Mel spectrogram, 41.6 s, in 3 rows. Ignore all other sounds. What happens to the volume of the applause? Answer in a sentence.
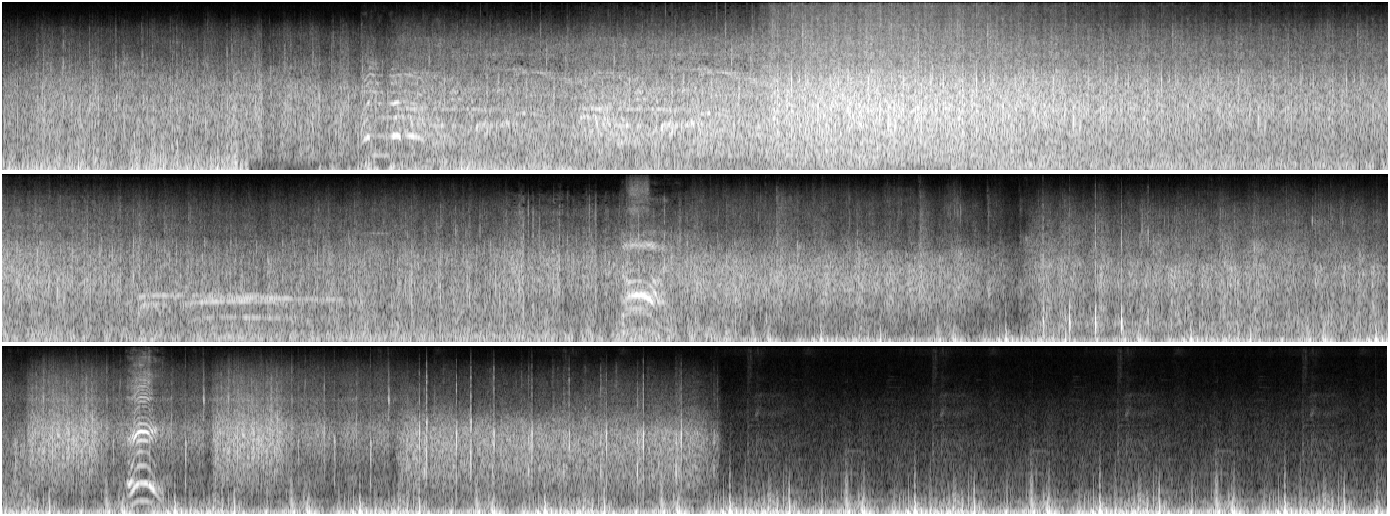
The volume of the applause goes up, then down.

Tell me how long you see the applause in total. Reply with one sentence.
You can hear the applause for 35 seconds altogether.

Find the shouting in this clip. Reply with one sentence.
The shouting can be heard from 3.5 to 4.4 s, from 20.1 to 20.6 s and from 28.9 to 29.4 s.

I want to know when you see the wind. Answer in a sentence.
The wind can be heard from 0.0 to 41.5 s.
